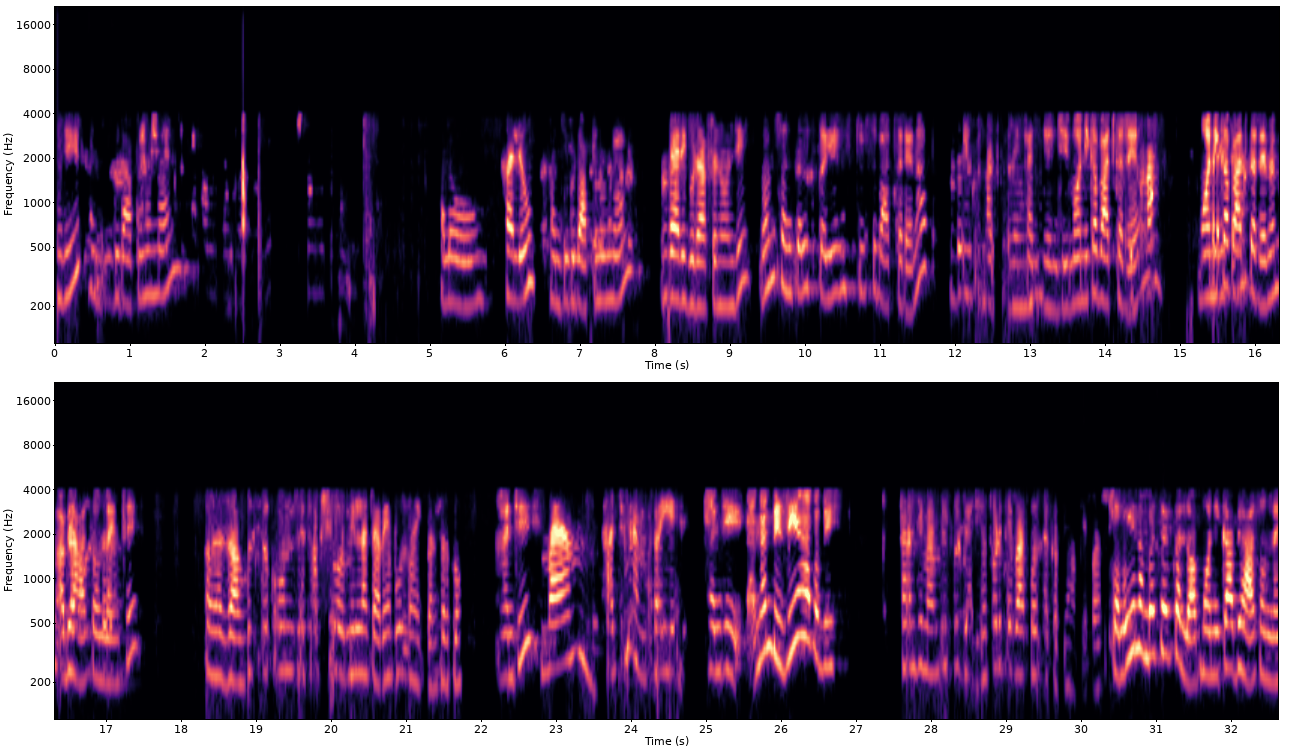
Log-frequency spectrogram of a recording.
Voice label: call recording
